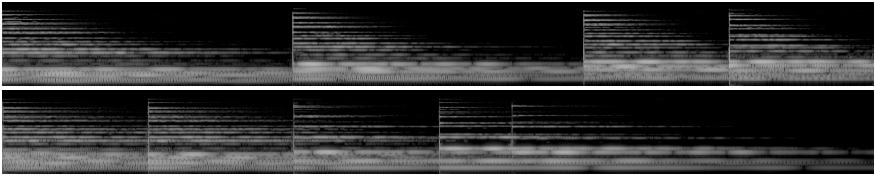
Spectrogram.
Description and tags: A chord progression in C minor made on LMMS, played on bells put through phasing and delay. If you make music using this, please leave a link under this post.
bells, reverb, ringing, echo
